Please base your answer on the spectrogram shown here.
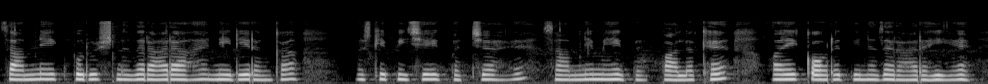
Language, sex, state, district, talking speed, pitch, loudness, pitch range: Hindi, female, Jharkhand, Deoghar, 170 wpm, 225 Hz, -18 LUFS, 220-235 Hz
